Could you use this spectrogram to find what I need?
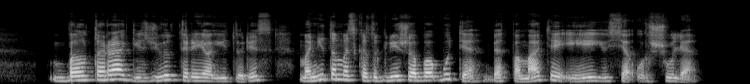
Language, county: Lithuanian, Panevėžys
